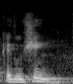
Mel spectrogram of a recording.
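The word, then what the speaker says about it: קידושין: Ustedes saben cómo se dice matrimonio en hebreo, Kidushin.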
